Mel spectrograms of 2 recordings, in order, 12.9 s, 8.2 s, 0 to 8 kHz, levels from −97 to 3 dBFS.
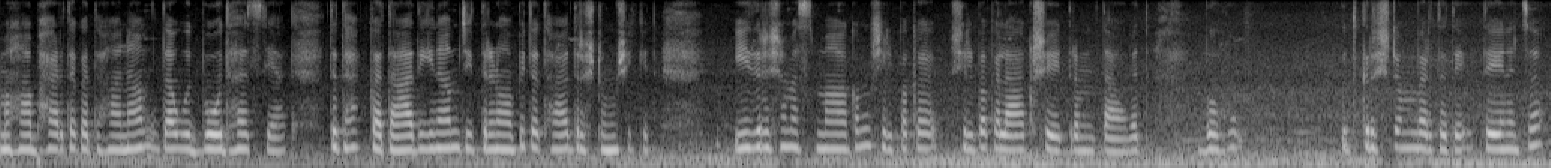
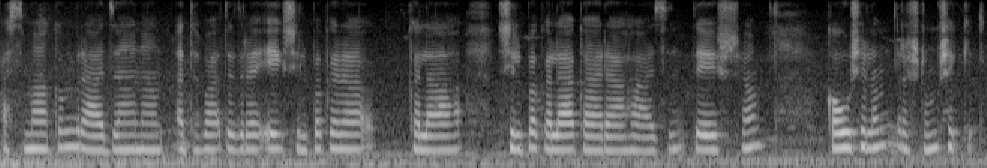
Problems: background sounds at intervals, background conversations at intervals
